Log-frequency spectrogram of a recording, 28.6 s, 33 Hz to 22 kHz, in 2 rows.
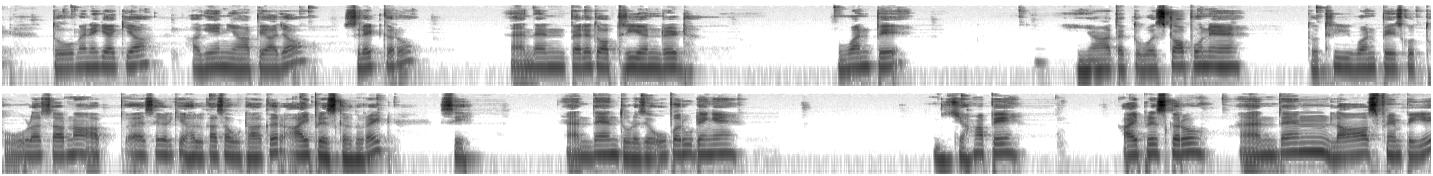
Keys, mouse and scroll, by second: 1.7 middle click, 2.9 click, 5.9 click, 10.2 drag, 14.2 click, 18.1 drag.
